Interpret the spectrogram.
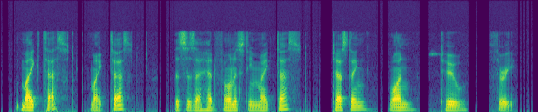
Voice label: Void Elite Quiet Environment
